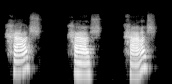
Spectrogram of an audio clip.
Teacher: we have almost no friction on that h sound. So we have hash hash hash. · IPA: /hæʃ/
